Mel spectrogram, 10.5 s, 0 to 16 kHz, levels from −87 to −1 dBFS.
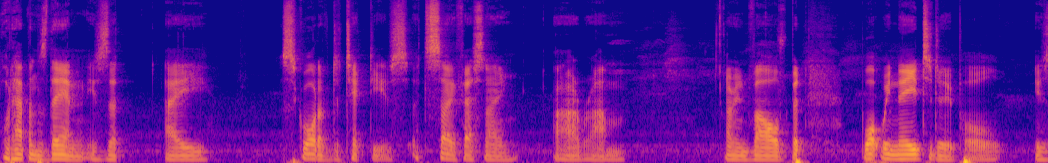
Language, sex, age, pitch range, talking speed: English, male, 40-59, 90-110 Hz, 135 wpm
